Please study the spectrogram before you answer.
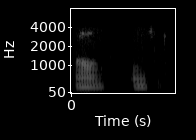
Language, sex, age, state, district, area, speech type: Telugu, male, 30-45, Andhra Pradesh, Bapatla, rural, conversation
